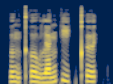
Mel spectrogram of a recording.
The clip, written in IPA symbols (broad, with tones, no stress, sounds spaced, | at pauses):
ʊ˨˩ ŋ t̪ʰ o˨˩ w l ɐ˨˥ ŋ k iː˨˥ k̚ pʰ ɵ˨˥ t̚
